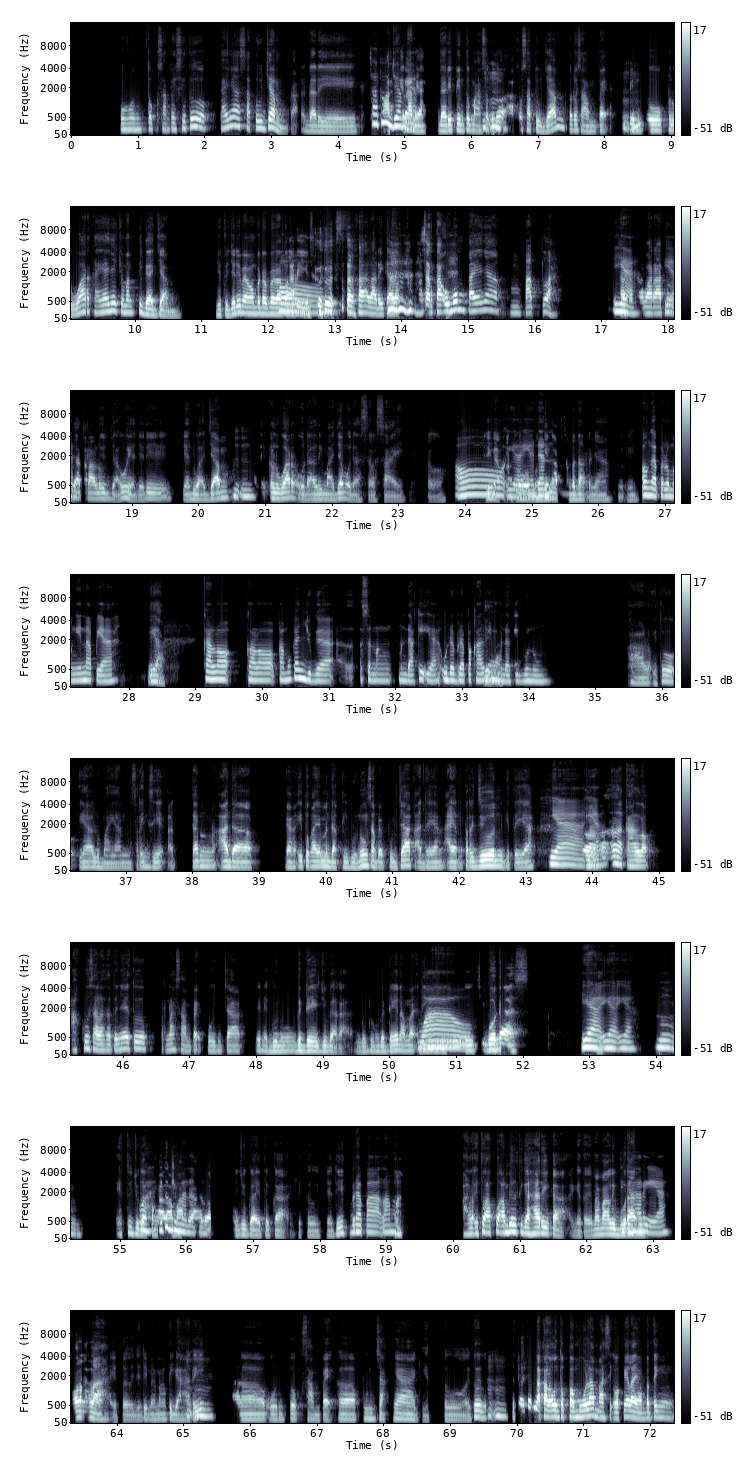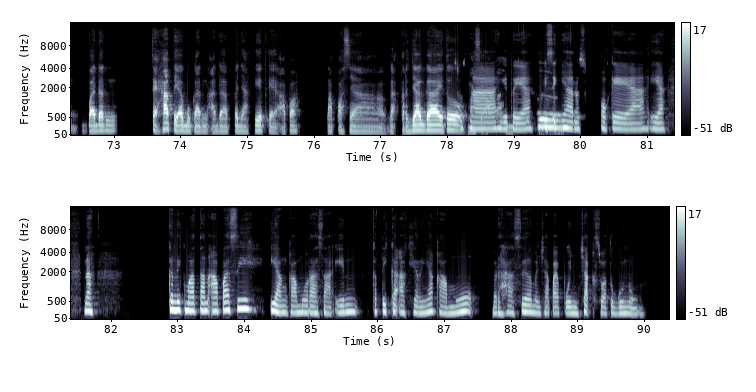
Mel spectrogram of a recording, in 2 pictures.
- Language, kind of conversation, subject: Indonesian, podcast, Ceritakan pengalaman paling berkesanmu saat berada di alam?
- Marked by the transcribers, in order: laughing while speaking: "itu setengah lari"; chuckle; other background noise; tapping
